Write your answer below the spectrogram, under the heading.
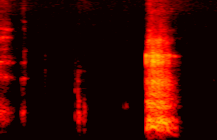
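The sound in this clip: A person clears their throat with a single short, rough burst, preceded by a few faint, brief vocal noises. The whole clip is quiet.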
